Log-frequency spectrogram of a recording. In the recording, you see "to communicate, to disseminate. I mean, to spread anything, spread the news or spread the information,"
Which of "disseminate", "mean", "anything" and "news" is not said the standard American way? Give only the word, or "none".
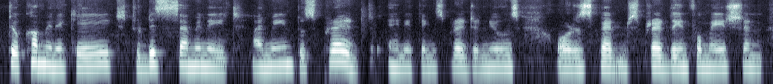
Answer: anything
